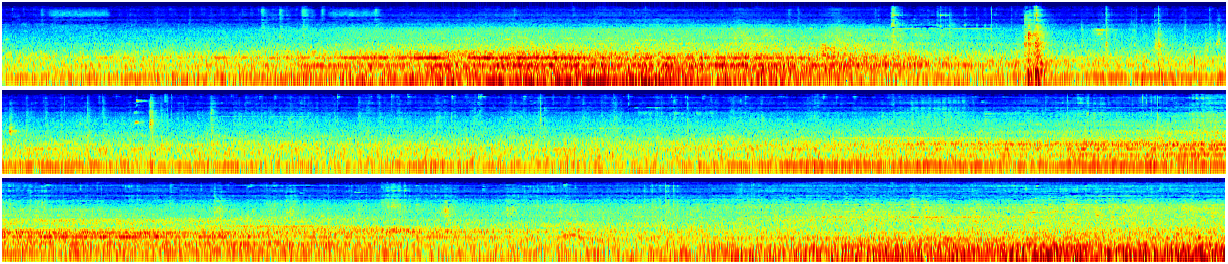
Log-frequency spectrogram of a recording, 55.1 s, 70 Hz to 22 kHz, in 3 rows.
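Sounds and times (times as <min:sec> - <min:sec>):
train coaches rolling past: 0:00.0 - 0:55.0.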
